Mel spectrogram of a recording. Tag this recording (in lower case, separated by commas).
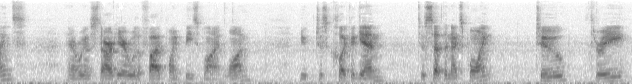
speech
